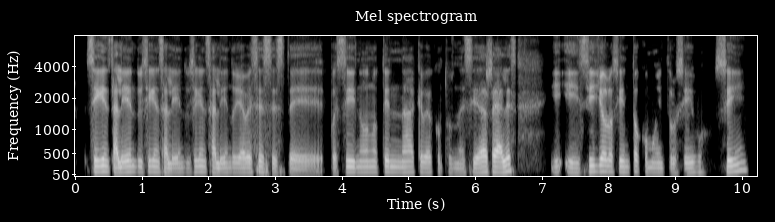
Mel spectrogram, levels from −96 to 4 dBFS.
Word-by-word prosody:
siguen 120 0 +5
saliendo, 115 +3 +3
y - - -2
siguen 115 0 0
saliendo, 100 0 -1
y - - -9
siguen 115 +1 -1
saliendo, 100 +1 -1
y 100 - +1
a 100 - +3
veces, 105 0 0
este, 90 -2 -3
pues - - -5
sí, 115 -1 +3
no 110 0 -2
no 110 0 -2
tiene 110 0 0
nada 110 0 -1
que 110 - -4
ver 105 0 -1
con - - -12
tus 95 -1 -14
necesidades 100 +3 +1
reales, 115 +5 +5 0.5
y - - -6
y 100 -2 -2
sí, 120 +5 +1
yo 125 +1 +5
lo 120 - +1
siento 115 +2 -1
como 100 -1 -6
intrusivo. 100 +1 -5
Sí. 130 +7 +1
110 Hz, 195 wpm, -24 LUFS, 100-115 Hz, 0.5 s, siguen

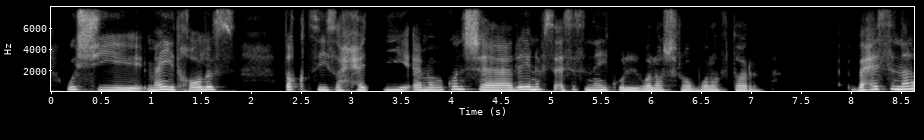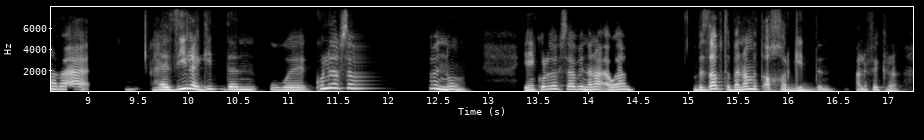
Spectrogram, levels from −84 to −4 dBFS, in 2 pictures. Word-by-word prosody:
وشي 210 -6 -2
ميِّت 235 +4 +1
خالص، 220 - -1 0.5
طاقتي، 245 -2 -4
صحتي، 220 +2 -5
آآ 225 - -2
ما 225 0 -1
باكونش 265 +3 -3
ليّا 210 +3 +2
نِفس 245 0 -2
أساسًا 215 0 -3
آكل 200 -2 -2
ولا 195 +1 -1
أشرب 195 -1 -7
ولا 195 0 -2
أفطر، 195 -1 -7 0.9
باحِسّ 265 +6 -3
إن 265 -1 +4
أنا 280 0 +3
بقى 265 -2 +2 0.6
هزيلة 265 +7 +7
جدًا، 245 -2 +2
وكُلّ 220 - +1
ده 390 - +5
بسبب 370 0 0 0.7
النوم، 255 - +3 0.6
يعني 205 0 +1
كُلّ 260 +3 +1
ده 295 - +3
بسبب 270 0 0
إن 240 -2 +3
أنا 260 +1 +4
أولًا 245 +2 +2 0.6
بالضبط 245 +5 +3
بانام 240 +5 +5
متأخر 235 -4 0
جدًا، 180 -2 -3 0.2
على 185 0 -5
فكرة، 210 -2 -5
225 Hz, 135 wpm, -20 LUFS, 205-260 Hz, 0.9 s, هزيلة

